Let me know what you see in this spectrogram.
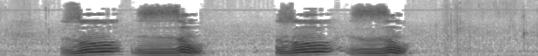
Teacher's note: Sedangkan zai berharokat dhammah, kita ucapkan dari rahang tipis.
